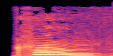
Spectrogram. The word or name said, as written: crome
